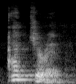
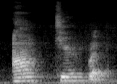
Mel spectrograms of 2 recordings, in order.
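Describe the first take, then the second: First: Said in the usual way. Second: Accurate said slowly, syllables pulled apart, a bit higher; slow down on Accurate so they hear three beats; slow syllable count. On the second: Shown as a demonstration. Teacher counting the syllables of Accurate slowly for the class. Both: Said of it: "Accurate has how many syllables?".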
